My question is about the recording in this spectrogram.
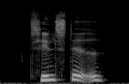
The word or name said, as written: tilstede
